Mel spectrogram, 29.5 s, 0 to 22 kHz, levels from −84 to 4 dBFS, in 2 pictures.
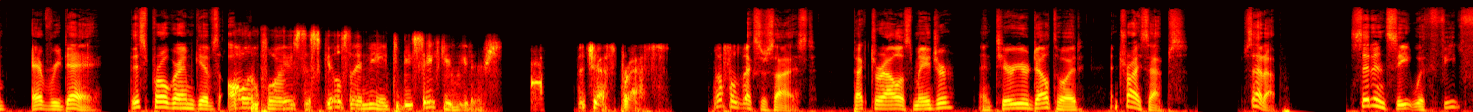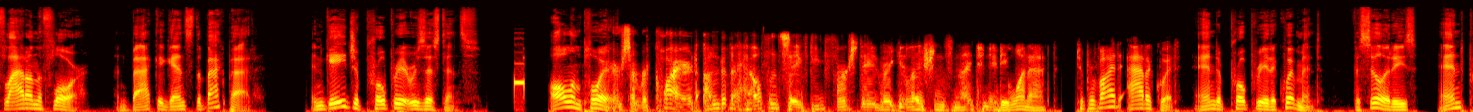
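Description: From 2.35 to 7.53 s the sound turns muffled and rough, with everything above 4 kHz gone. It clears, then degrades the same way from 20.81 to 26.71 s. Both are a call bitrate drop. The encoder was starved of bits, which fits a fall from 64 kbps to roughly 6 and then 8 kbps, so it coded coarsely and narrowed the bandwidth.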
